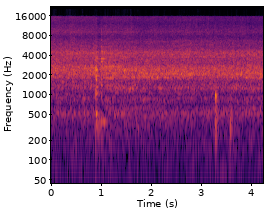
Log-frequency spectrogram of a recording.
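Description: Ginger, garlic and green chili paste frying in a pan gives a loud, steady broadband sizzle throughout, broken by a few sharp spoon taps and scrapes, with no one speaking.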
